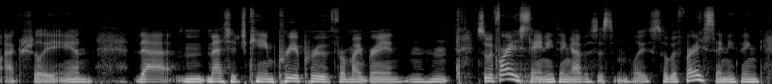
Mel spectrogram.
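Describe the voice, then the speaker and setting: A man's voice: mid-range voice, a little mellow. Rambling, playful man in boyfriend roleplay.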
